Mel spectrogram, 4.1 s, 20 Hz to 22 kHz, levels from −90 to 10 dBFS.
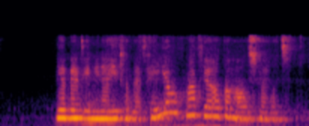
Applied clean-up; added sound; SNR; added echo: neural separator model SepFormer DNS4.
